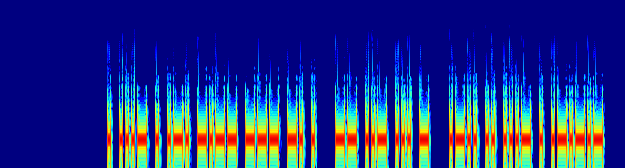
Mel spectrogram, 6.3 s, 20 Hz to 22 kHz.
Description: Morse code, heard as a keyed tone, about 40 wpm, 700 Hz. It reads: EVERYONE MUST LIVE.
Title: Sentences from Top 800 Words 40wpm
